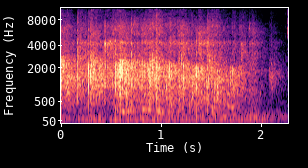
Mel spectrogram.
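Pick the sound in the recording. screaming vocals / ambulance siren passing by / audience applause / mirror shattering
audience applause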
